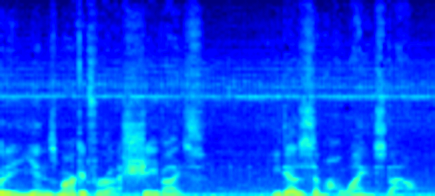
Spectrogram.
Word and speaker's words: shave ice: I don't understand why it's shave ice instead of shaved ice, I gotta say. I understand that's the appropriate pronunciation.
